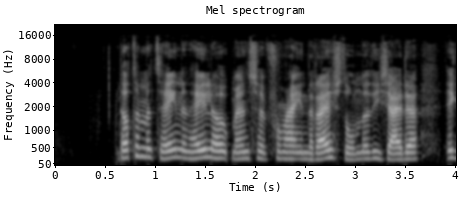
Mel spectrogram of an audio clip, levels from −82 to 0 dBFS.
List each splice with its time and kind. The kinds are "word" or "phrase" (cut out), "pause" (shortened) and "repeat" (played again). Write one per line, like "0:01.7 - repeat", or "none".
none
